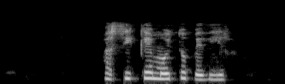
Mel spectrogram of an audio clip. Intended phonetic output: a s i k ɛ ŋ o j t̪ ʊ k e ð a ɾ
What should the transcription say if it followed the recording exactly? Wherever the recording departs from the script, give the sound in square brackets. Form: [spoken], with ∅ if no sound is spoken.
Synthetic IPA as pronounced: a s i k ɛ [m] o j t̪ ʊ [p] e ð [i] ɾ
